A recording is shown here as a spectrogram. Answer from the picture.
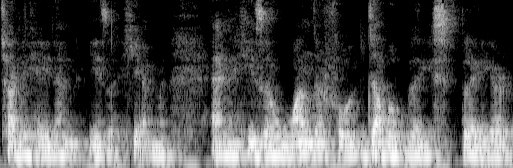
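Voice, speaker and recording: A woman's very deep, low voice in a strong Lombard accent, monotone and flat, at a very slow pace, with noticeable background noise and audible room echo. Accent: strong Bergamo Italian. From northern Italy, Bergamo. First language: Italian. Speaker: musician, double bass player. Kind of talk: casual explainer video about music history. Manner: slow, hesitant with many fillers.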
